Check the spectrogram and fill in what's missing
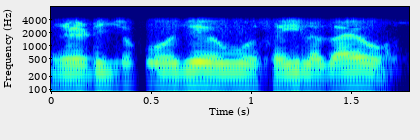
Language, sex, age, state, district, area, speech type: Sindhi, male, 60+, Madhya Pradesh, Katni, urban, conversation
